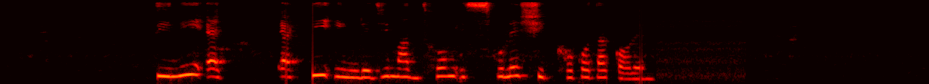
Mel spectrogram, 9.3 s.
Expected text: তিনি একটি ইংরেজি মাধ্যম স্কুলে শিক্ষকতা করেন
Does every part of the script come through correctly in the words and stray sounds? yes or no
yes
